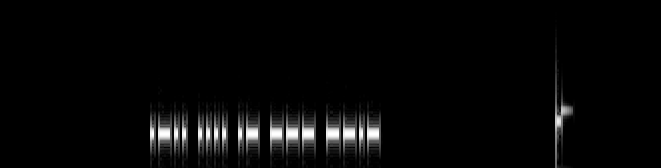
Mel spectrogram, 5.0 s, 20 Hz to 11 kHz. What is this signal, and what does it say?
Morse code, heard as a keyed tone, about 39 wpm, 690 Hz. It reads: LHAOQ
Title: Code Groups - 5 Letters - 40wpm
